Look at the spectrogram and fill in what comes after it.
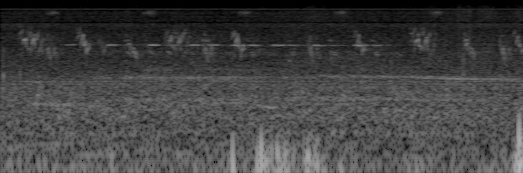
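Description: Small birds chirping over and over, with short calls repeating every half second or so, over a quiet outdoor background. Irregular low rumbles come in about two seconds in.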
